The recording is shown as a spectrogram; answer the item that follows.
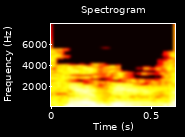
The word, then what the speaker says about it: Herber: Johannes Hairbear. His name is German. H-E-R-B-E-R. Plays basketball for West Virginia. But his name is pronounced Hairbear.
